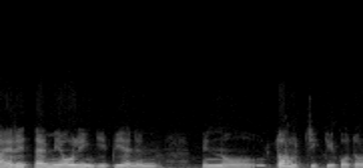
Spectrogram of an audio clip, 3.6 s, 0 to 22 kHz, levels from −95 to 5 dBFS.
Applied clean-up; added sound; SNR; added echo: none; none; none; none.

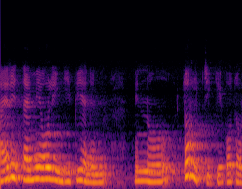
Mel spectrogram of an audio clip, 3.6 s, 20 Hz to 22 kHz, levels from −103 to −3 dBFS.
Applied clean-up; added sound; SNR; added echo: none; none; none; reverberation time 0.7 s.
